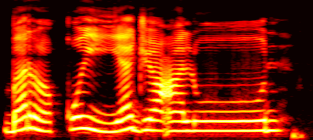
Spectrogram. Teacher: memasukkan huruf yang pertama pada huruf yang kedua seolah-olah menjadi satu kesatuan huruf yang ditasydid dan disertai dengan berdengung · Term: idgham bi gunnah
